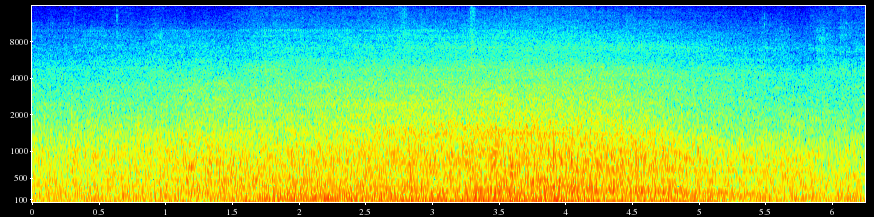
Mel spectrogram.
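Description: A car driving past on a cobblestone street, its noise growing to a peak about three to four seconds in and then fading away.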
